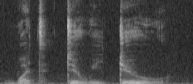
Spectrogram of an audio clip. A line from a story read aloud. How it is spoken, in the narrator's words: Tressa whispered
